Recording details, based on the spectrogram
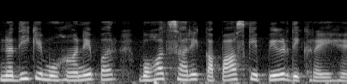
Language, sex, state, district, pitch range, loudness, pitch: Hindi, female, Bihar, Gaya, 190-235 Hz, -14 LUFS, 215 Hz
